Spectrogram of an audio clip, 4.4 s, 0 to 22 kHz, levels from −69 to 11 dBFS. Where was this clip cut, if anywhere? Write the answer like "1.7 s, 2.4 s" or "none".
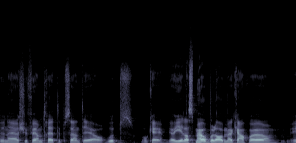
none

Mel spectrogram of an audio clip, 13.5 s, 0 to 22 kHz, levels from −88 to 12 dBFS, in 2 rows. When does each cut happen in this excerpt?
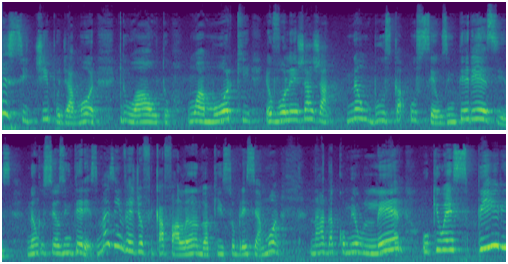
1.6 s, 7.2 s

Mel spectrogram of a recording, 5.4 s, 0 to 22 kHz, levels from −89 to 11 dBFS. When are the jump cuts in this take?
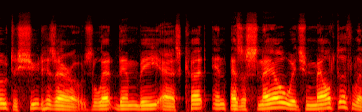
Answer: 3.4 s

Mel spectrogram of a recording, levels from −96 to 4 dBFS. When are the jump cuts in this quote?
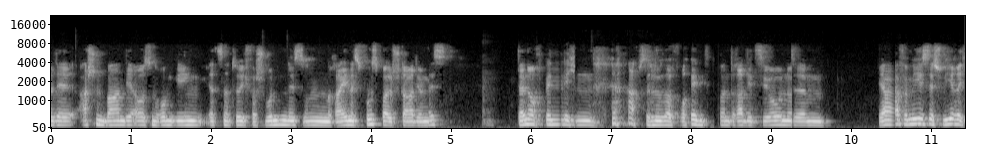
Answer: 3.1 s, 4.7 s, 6.5 s, 8.3 s, 9.3 s

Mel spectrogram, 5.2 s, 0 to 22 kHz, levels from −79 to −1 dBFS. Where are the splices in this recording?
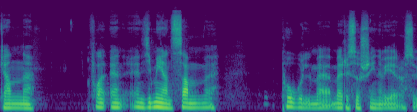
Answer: none

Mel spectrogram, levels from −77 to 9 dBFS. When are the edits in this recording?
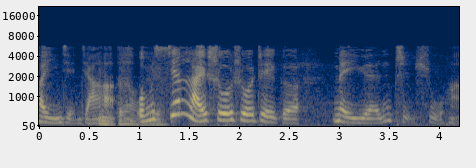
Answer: none

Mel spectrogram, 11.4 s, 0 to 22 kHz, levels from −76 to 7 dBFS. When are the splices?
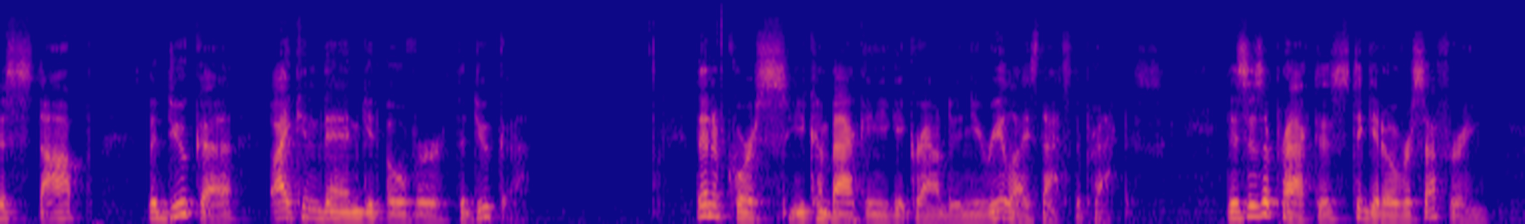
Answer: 2.0 s

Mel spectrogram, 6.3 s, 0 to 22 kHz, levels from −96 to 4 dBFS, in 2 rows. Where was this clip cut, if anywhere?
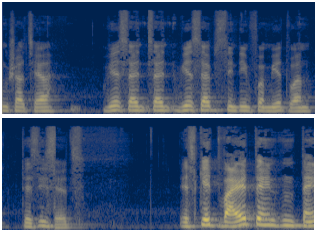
1.5 s, 3.2 s, 3.7 s

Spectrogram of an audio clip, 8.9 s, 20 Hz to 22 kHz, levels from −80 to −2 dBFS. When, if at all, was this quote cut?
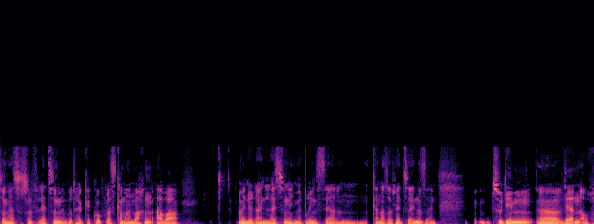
5.5 s, 5.9 s

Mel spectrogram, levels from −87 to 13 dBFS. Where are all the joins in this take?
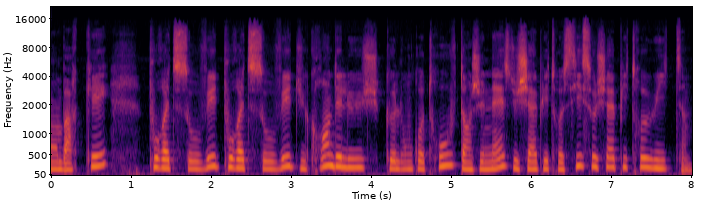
2.1 s

